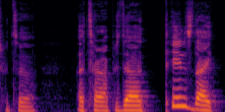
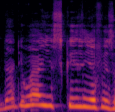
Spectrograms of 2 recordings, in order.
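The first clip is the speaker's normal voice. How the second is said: put-on child's question; 9 semitones higher, 6 dB quieter than usual. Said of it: "and I'm like".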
